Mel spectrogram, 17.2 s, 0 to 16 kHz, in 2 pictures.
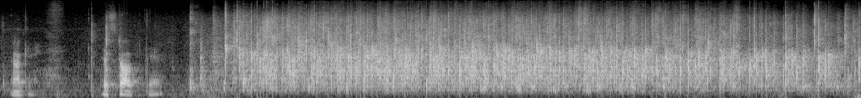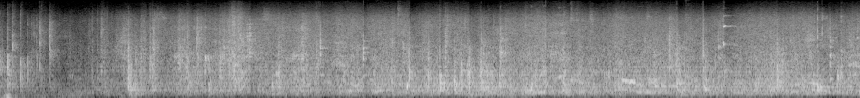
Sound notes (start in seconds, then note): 2.1 applause; 8.1 indistinct conversation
